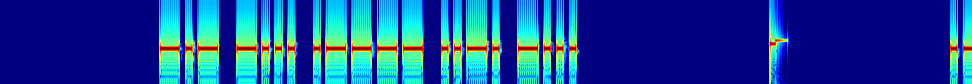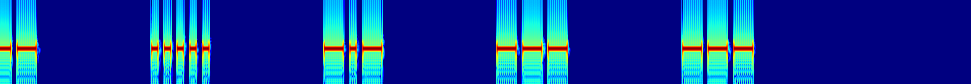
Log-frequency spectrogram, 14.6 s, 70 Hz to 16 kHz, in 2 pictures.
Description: Morse code, heard as a keyed tone, about 25 wpm, spaced as for 13 wpm, 700 Hz. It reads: KB1FB W5KOO
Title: USA Call Signs - 5 Characters - 6x Character Spacing - 25wpm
